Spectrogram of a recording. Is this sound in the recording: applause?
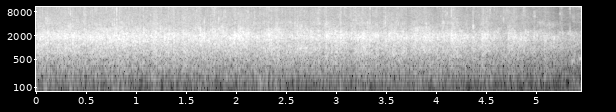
yes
